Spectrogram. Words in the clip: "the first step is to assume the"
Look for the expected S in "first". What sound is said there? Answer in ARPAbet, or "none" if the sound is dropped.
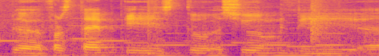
none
